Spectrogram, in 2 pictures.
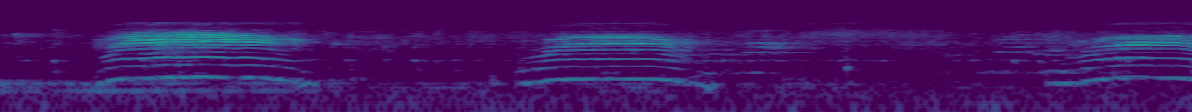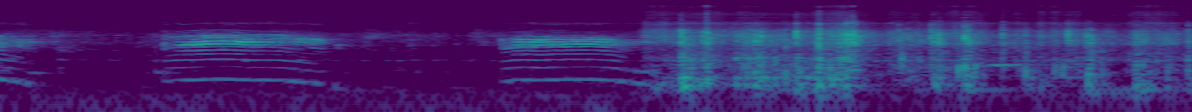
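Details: Cat begging for food because it is hungry, giving five clear, arched meows spaced roughly two seconds apart, each swelling and fading. A burst of rough rustling noise follows at the end.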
